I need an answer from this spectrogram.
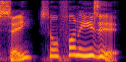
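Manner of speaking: squeaky high mock taunt; mocking comeback. Teasing short friend Louis with a high mocking voice. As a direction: jab back in a squeak. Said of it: "And I went".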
